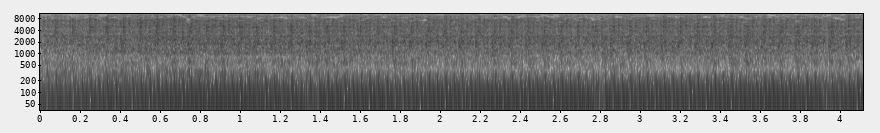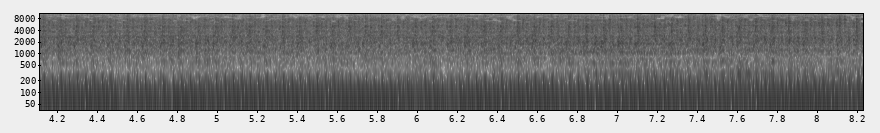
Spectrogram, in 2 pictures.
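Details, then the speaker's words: Velocette LE motorcycle after clutch and points tweak: low, steady idle beat with no miss or tick it used to have, running smoother. Normal idle. "It sounds like it's running smoother at idle as well. It always used to have a little bit of a miss or a tick to it sometimes. So that seems a lot happier."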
